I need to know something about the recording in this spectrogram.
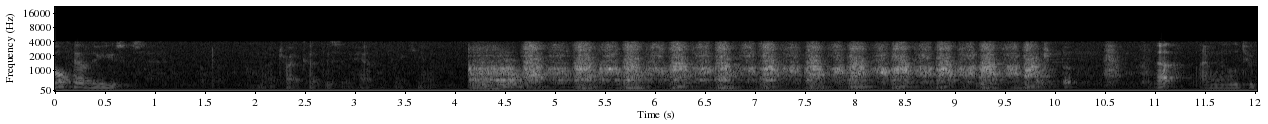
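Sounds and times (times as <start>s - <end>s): hand saw sawing wood: 4.2s - 10.7s.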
